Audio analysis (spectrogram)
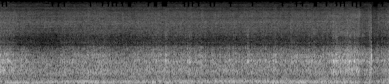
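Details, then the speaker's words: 230V single-phase 1 HP well pump kicking on at what is thought to be around 45 psi after repair, with current checked on an amp probe: even, steady hum with no surging, clicking or chatter. Pump motor running normally, not damaged. "Alright, you saw what it shot up to, and it's where that amp probe, and plus you can hear it running."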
